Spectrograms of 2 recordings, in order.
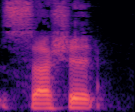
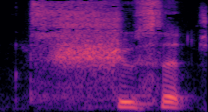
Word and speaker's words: Shusett: Dan O'Bannon and Ronald Sushet. – Shusett.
